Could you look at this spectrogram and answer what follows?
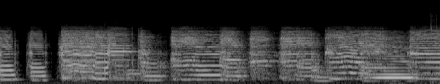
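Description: A distorted electric guitar through an amp rings out in choppy played phrases, with a simulated live room reverb adding ambient space and short reflections around each note, loud and alone.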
